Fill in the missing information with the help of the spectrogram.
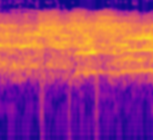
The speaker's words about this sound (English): Listen to this crowd.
